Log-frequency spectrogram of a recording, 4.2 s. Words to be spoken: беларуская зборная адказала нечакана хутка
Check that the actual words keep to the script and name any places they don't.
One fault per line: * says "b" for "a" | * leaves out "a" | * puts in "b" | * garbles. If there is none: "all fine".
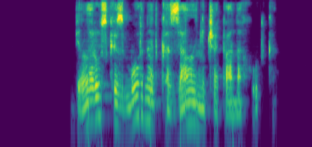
all fine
